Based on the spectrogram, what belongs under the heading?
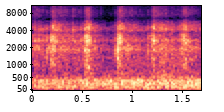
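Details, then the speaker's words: Second-gen 2005-2015 Toyota Tacoma throwout bearing, removed during clutch replacement on hard-wheeled truck, spun by hand: gritty scratchy rasp about three times a second each turn; rusty, rough bearing needing replacement. "sounds like shit. Got some rust in here."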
